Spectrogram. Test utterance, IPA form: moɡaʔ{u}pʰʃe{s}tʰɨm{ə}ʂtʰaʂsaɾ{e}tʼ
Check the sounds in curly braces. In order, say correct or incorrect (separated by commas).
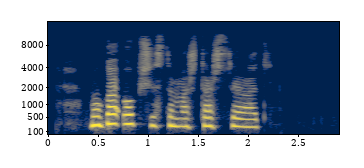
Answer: incorrect, correct, incorrect, incorrect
